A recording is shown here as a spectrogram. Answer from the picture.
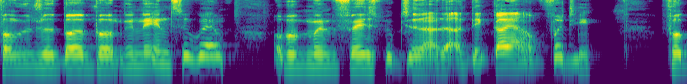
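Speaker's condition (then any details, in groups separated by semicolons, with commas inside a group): Cerebral palsy; wheelchair user, first recorded as mentally retarded before cerebral palsy diagnosis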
